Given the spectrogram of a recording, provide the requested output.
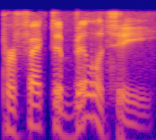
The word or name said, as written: perfectibility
